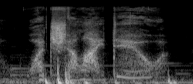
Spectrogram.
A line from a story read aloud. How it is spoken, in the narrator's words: he whispered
